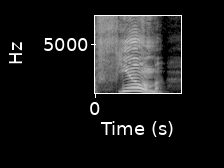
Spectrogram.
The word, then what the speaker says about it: Fume: Fume. That's spelled F-U-M.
